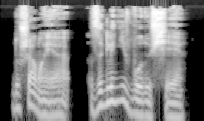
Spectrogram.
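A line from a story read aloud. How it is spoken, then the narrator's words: Tender request. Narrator (Russian): ласково попросил свою спутницу Рувендил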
